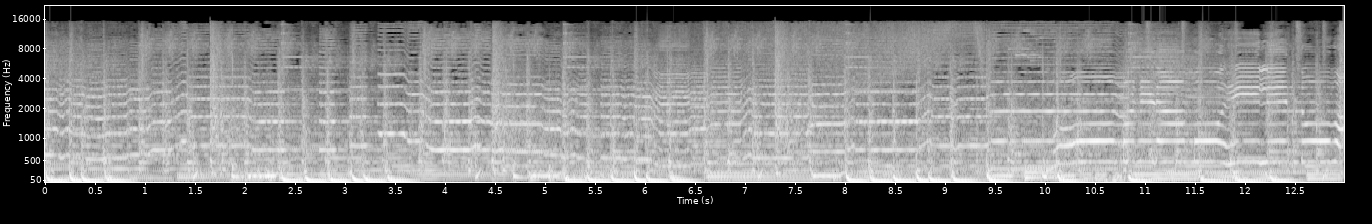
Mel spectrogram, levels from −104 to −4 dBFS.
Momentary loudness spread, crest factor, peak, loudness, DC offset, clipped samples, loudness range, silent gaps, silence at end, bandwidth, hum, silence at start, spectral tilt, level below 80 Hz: 4 LU; 8 dB; 0 dBFS; -10 LUFS; under 0.1%; under 0.1%; 3 LU; none; 0 s; 15.5 kHz; none; 0 s; -4.5 dB/octave; -14 dBFS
